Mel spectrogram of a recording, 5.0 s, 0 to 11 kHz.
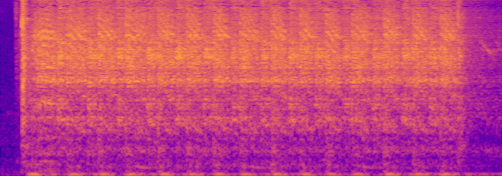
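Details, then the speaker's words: VW T3 Combi with swapped Subaru engine on standalone ECU: starter churns steadily about 3.5 beats a second for five seconds, never catches; no spark because an ignition coil wire was unplugged. "Il y avait un fil de bobine qui n'était pas branché. C'est pour ça que j'avais pas d'allumage."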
